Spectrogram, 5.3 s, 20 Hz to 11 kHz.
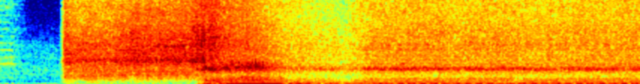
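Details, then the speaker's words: Fox-body V8 with Trick Flow Stage 1 cam, roller rockers, aftermarket heads, shorty headers, X-pipe and Flowmasters with 2.5-inch tailpipes, after oil pan fix: cranks, catches with a quick rev, then settles into a loping, choppy idle; normal. "This is a TrickFlow Stage 1 camshaft with 1/6 roller rockers, Canfield heads, X-pipe, Flowmasters 2.5-inch tailpipes. That's pretty much it, and shorty headers."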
